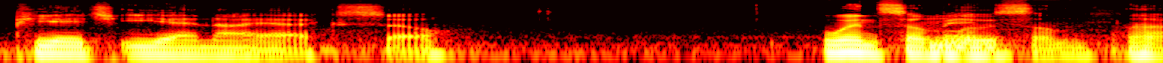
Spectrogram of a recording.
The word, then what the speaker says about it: Phoenix: People are saying it's pronounced Phoenix. All right, sorry. It's spelled Phoenix, though. It's Phenix, so...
